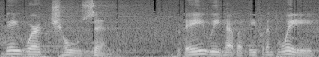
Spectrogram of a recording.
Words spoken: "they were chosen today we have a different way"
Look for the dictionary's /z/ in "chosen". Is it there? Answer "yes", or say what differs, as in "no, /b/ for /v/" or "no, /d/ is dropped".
yes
